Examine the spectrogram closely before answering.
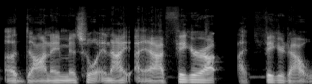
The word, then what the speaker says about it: Adonai: I keep saying Adonai Mitchell, and I figured out why. We have a friend named Adonis. So you're just throwing that, yeah. Yeah, so I should be saying Adonai, but yeah.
